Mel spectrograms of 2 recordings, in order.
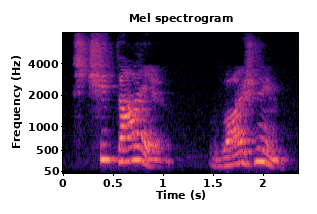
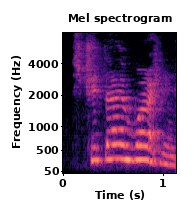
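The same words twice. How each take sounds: First: The phrase is spoken slowly. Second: The phrase is spoken at normal speed. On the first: "I'm going to read that first in Russian language slowly" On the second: "Now I will read it in the normal speed"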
